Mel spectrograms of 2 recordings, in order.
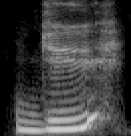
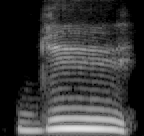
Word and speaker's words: du: Du. Okay. And we will, of course, work with the pronunciation. And now you can hear it because I say du. And it's a difficult sound.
